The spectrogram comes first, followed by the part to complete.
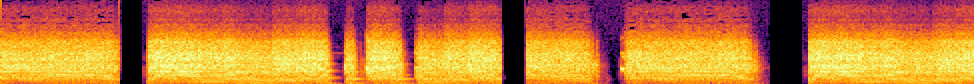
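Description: Electric guitar recording played back in several short stretches that cut off abruptly, switching between two separately recorded takes panned hard left and right and a single take copied to both sides. The copied single take sounds centred, not wide.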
